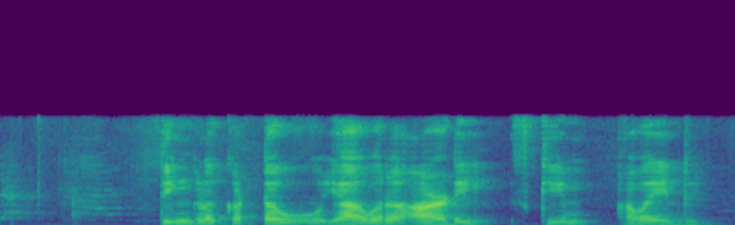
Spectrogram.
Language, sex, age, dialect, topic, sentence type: Kannada, female, 36-40, Northeastern, banking, question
